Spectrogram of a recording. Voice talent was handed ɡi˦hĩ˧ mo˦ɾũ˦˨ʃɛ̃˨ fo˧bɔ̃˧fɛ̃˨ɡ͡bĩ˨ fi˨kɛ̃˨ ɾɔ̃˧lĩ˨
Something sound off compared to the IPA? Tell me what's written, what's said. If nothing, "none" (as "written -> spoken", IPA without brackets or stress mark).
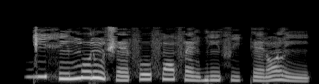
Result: b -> f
